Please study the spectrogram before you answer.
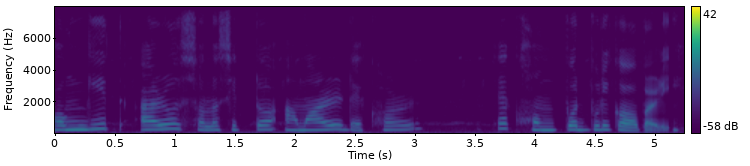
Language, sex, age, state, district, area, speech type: Assamese, female, 18-30, Assam, Dhemaji, rural, spontaneous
